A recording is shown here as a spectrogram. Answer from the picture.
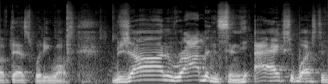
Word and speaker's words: Bijan: Bijan Robinson, I actually watched the video, 1,456 yards. He was telling people how to pronounce his name.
